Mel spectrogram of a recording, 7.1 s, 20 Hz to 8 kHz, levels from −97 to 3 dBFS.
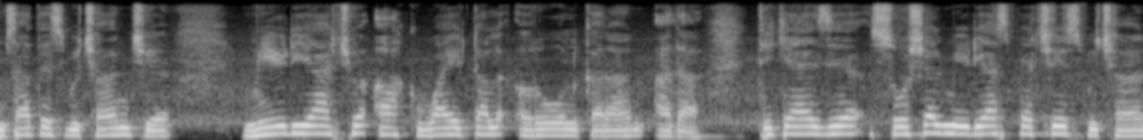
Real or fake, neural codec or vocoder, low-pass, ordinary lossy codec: real; none; 7.2 kHz; AAC, 48 kbps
